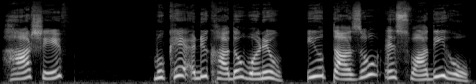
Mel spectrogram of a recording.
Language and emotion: Sindhi, happy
